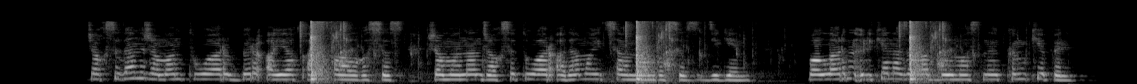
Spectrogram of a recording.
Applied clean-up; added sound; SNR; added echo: none; Bathtub (filling or washing) / Water / Splash, splatter; 3 dB; reverberation time 0.2 s.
